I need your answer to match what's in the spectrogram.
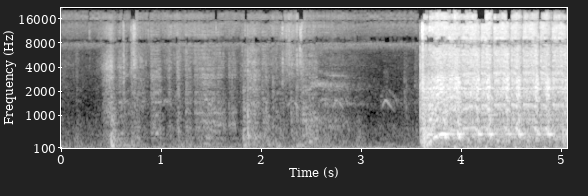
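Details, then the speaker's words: Zero-turn mower that only clicked when starting, after solenoid replacement: starter spins and engine fires straight away into a steady run, no click; normal start. "Now for the test and no click got starter."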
